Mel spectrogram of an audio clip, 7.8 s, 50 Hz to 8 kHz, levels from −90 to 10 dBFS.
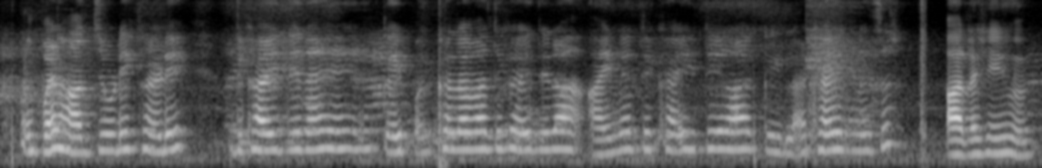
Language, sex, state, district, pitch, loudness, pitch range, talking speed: Hindi, female, Uttarakhand, Tehri Garhwal, 275 Hz, -19 LUFS, 250-285 Hz, 185 wpm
